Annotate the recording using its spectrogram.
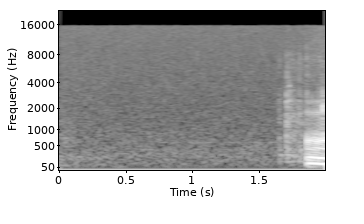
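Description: Quiet room tone, a faint steady hiss with no distinct handling sounds. A man's voice starts near the end.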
